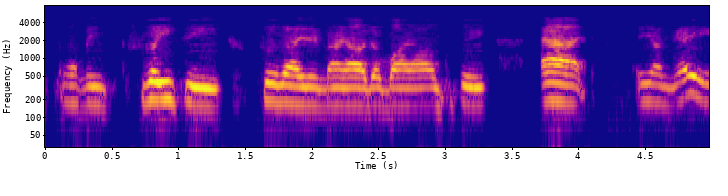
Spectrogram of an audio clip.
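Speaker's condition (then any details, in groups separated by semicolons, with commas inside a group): Cerebral palsy, mixed, moderate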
